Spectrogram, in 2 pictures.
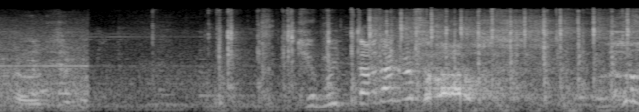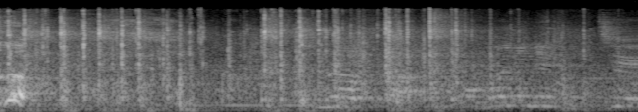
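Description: Arcade buttons click and tap rapidly.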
